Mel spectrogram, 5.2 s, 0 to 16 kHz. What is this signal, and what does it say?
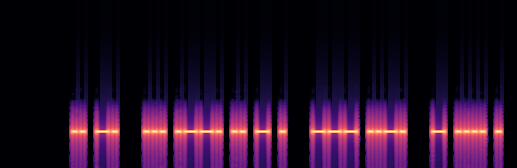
Morse code, heard as a keyed tone, about 30 wpm, 700 Hz. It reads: IN SPITE OF THE
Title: Sets of 5 Words Encore2 30wpm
